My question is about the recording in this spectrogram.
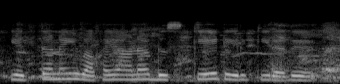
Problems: constant background noise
